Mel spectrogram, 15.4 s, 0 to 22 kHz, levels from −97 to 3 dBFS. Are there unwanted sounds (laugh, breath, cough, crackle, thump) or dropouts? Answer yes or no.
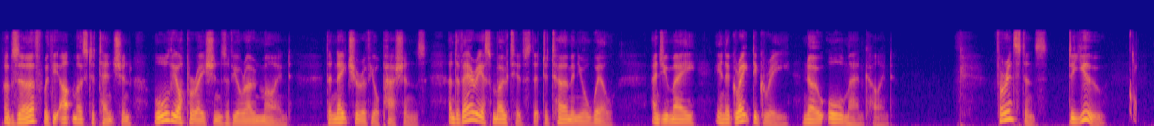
yes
